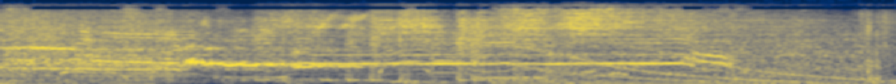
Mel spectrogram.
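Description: A taxi's tires skid and squeal during a race for a cash prize: several sharp squeals that slide down in pitch over a loud, steady roar of engine and road noise.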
